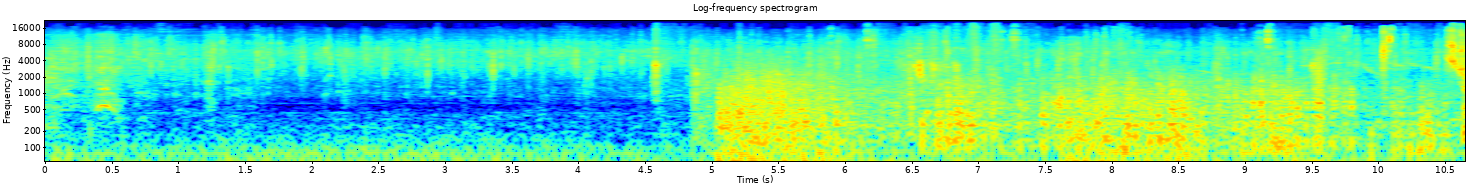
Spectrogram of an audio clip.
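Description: A storm sweeping in within the video game Against the Storm: a steady low rumble of wind and rain that swells abruptly halfway through into a louder, denser roar of downpour and gusts.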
